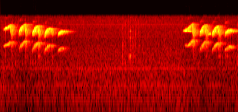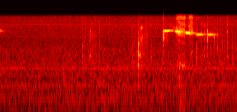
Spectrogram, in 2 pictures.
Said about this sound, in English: The female has black and white stripes on her face and throat. The birds can become quite tame and can live several years. Button quails make a lot of different noises. This is what a button quail sounds like.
